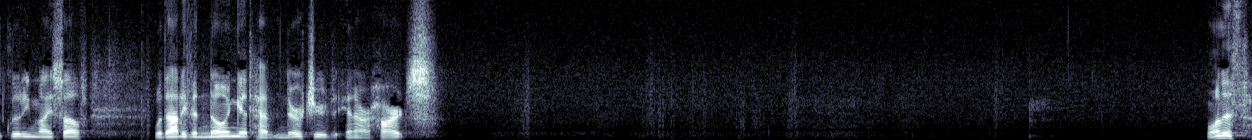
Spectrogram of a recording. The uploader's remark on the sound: This recording is from the 8:30am worship service.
